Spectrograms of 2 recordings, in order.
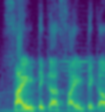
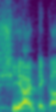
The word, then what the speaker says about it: sciatica: है, तब उसके कारण शियाटिका नाम की एक बीमारी हो जाती है जिसे कि साइटिका बहुत सारे लोग कहते हैं, हालांकि इसका सही प्रोनाउंसिएशन जो है वो शियाटिका होता है।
